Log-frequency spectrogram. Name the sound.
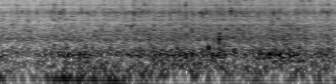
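flowing stream water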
